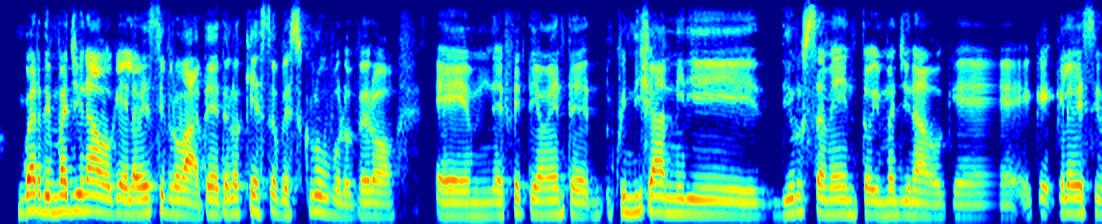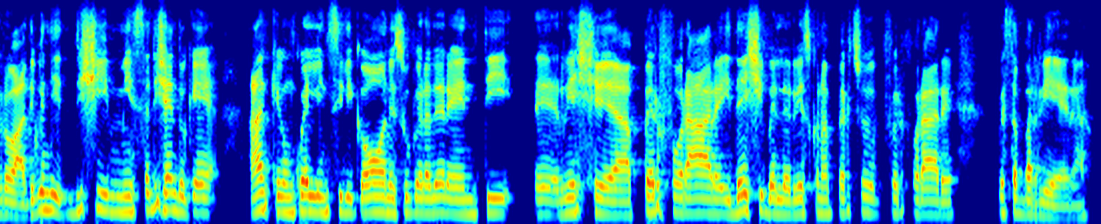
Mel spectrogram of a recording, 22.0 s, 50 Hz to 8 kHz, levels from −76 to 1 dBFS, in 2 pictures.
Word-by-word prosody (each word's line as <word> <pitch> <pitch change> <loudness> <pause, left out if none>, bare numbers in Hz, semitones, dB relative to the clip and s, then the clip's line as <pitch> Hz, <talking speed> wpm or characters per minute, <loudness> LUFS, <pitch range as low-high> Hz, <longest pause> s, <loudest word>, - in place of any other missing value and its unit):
Guarda, 175 +1 +4
immaginavo 170 -1 +4
che 145 -1 +3
le 140 - +4
avessi 150 +3 +2
provate, 145 -1 +3
eh, 140 - +1
te 145 - -2
l'ho 150 0 -2
chiesto 165 +1 -2
per 135 -1 -3
scrupolo 145 -6 -2
però, 125 -1 -1 0.4
ehm, 130 0 +1
effettivamente 135 -1 -3
15 160 +3 -1
anni 155 -2 +2
di 135 -3 -1
di 135 +3 -7
russamento 145 -2 0
immaginavo 130 -2 -2
che 120 0 -6
che 145 - -3
che 150 - -3
le 155 - +2
avessi 150 0 0
provate. 130 -2 +2
Quindi, 175 -4 0
dici 180 +2 +4
mi 160 -1 -3
sta 175 +2 -4
dicendo 180 -5 +2
che 155 0 -1 0.3
anche 175 +1 +3
con 155 -1 -2
quelli 165 -1 +3
in 155 - -3
silicone 155 -1 0
super 155 +2 -1
aderenti, 150 - -1 0.2
ehm, 140 -1 -3
riesce 150 -1 +3
a 130 -1 +4
perforare, 150 -2 +2
i 140 -1 -3
decibel 155 -3 +2
riescono 145 +2 -3
a 145 - -4
percio 145 +1 -5
perforare 135 -3 -2 0.4
questa 160 -1 -4
barriera. 115 -6 -3
145 Hz, 140 wpm, -22 LUFS, 135-160 Hz, 0.4 s, Guarda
